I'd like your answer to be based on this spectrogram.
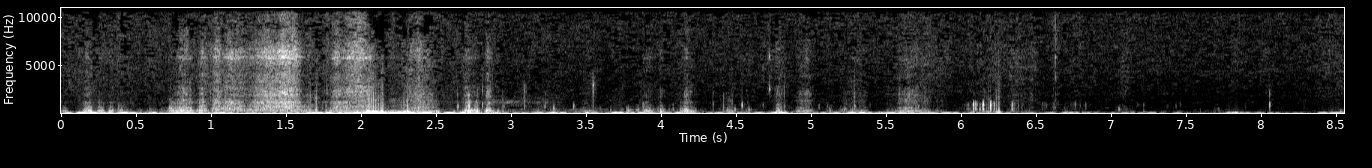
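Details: Hunger-related stomach growling (borborygmi): low gurgling and rumbling bowel sounds rolling on for several seconds.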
